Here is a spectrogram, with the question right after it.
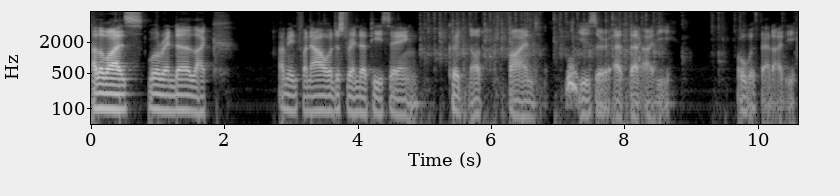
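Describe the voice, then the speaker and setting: A man with a very deep, low pitch and vocal fry speaks at a fairly slow pace, with ordinary pitch variation and long, frequent pauses. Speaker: software developer streaming coding. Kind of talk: live coding tutorial. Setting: live stream. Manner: casual, hesitant with many fillers; mumbling.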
